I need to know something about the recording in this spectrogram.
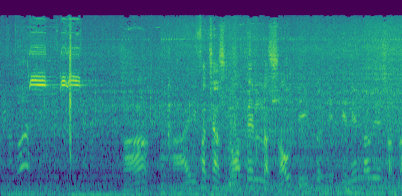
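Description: Steady low engine and road rumble of a small car, heard from inside the cabin as it drives, with a man's voice talking over it.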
